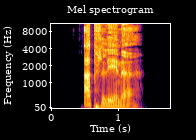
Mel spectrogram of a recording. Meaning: inflection of ablehnen: 1. first-person singular dependent present 2. first/third-person singular dependent subjunctive I
- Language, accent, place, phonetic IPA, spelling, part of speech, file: German, Germany, Berlin, [ˈapˌleːnə], ablehne, verb, De-ablehne.ogg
